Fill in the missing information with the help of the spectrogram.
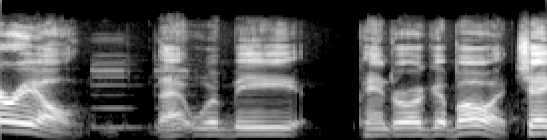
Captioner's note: bell chimes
